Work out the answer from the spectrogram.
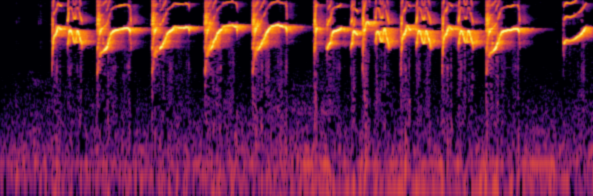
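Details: Kolibri wulung, a sunbird, in energetic challenging song toward a rival: a steady series of high upward-sweeping whistles, about two each second, each topped with a brief squeaky flourish.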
